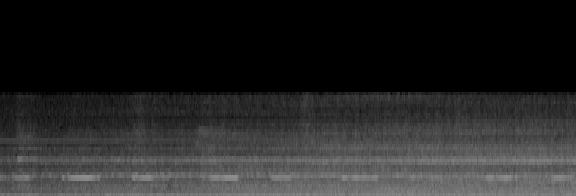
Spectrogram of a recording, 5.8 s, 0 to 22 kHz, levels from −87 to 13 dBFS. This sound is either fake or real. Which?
real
